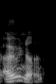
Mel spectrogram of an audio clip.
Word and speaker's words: Onan: pronounce that properly, because I keep wanting to say Dr. Unan. No, Onan. Unan. So it's An. Onan. That's not what. Oh, you can call me Onan if you want to, but it's Onan.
